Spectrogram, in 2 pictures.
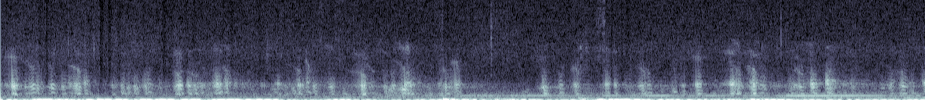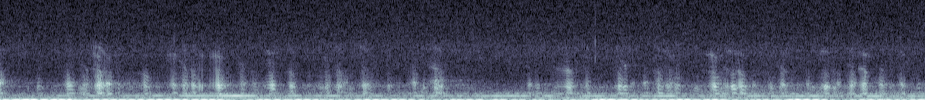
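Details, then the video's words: Wood frogs gathered to breed at a pool after rain give a dense chorus of hoarse, quacking clucks, with a steady droning hum running through and occasional low knocks. "The Wood Frog's Song"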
